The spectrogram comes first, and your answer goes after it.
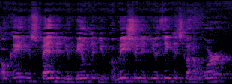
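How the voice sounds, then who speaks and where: A man talks at a fairly quick pace with a fairly high pitch and ordinary pitch variation. Audible room echo and noticeable background noise surround the recording. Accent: American. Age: 70s. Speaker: retired chemical engineer, activist. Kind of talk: press conference speech. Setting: press conference. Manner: animated.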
